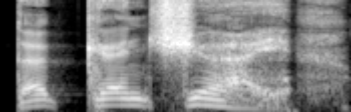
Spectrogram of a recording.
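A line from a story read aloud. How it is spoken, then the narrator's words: Breathed close into ear. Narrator (Russian): выдохнул ему на ухо Джек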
